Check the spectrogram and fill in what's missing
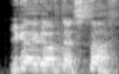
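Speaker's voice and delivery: put-on drunk man voice, slurred words. Retelling a stranger's advice at the turnstile: imitating a drunk man. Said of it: "but he's drunk, so he's, like, stumbling".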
